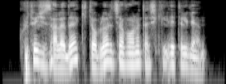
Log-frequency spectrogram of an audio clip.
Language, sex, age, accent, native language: Uzbek, male, 18-24, Buxoro, Uzbek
